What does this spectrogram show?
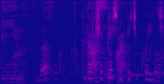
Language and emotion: Russian, neutral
